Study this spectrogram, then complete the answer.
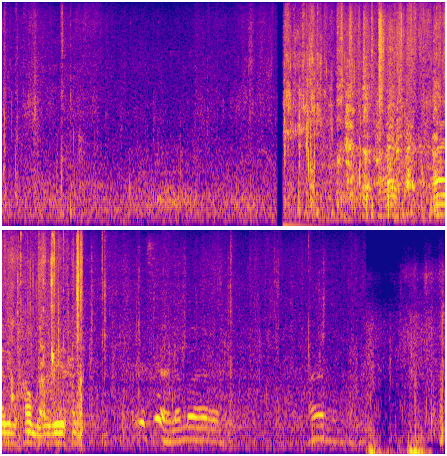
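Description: Footsteps crunch on a dirt track.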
